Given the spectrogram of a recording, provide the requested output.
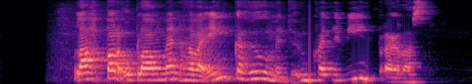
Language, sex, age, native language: Icelandic, female, 40-49, Icelandic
